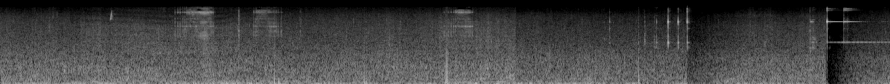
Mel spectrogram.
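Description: Surf washing against a lava-rock shoreline, a steady noisy wash, with a few light clicks from the fishing rod, reel and line being handled.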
